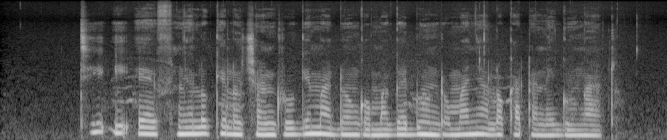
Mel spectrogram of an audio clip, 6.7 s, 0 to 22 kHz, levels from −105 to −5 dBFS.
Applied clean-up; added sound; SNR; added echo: none; none; none; none.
